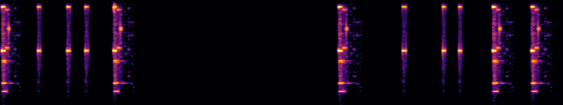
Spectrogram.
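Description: Short electronic menu beeps and chimes sound in quick bursts.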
